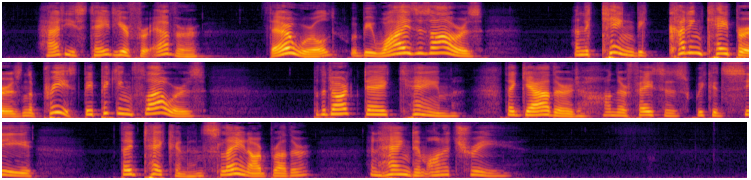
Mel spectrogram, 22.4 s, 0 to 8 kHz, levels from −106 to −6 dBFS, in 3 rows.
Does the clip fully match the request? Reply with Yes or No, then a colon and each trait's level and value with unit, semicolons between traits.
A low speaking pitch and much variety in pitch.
No: medium, 185 Hz; wide, 7.7 semitones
